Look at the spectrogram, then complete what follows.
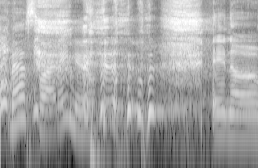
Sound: laughter

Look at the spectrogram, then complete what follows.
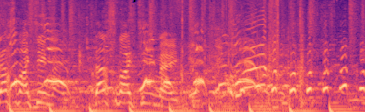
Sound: screaming; laughing; group laughing

